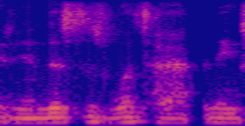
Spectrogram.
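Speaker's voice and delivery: very soft, hushed, barely-there murmur. Recalling recording a first podcast tucked in a corner: recreating a really soft voice. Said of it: "like really soft voice and just kind of like".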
